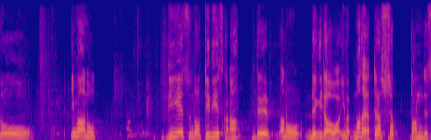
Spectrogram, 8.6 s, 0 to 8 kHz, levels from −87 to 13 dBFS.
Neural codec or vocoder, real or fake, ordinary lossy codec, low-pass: codec, 16 kHz, 4 kbps, X-Codec, HuBERT features, trained on general audio; fake; none; none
